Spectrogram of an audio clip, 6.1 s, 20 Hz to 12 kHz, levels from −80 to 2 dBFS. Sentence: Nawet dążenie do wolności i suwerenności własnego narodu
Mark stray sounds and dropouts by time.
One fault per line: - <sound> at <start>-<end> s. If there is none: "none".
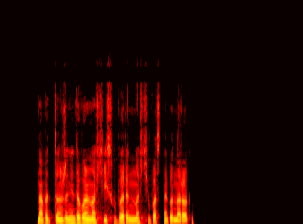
none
